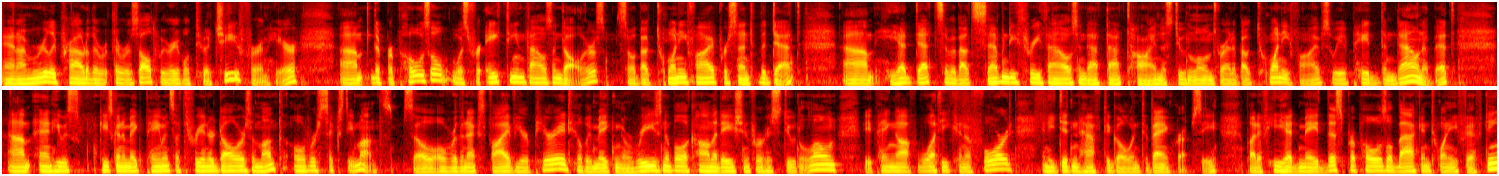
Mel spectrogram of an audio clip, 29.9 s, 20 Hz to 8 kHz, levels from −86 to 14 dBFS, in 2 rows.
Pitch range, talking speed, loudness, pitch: 90-110 Hz, 225 wpm, -16 LUFS, 100 Hz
